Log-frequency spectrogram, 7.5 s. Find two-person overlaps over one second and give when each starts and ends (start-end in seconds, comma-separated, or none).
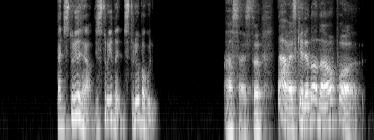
none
